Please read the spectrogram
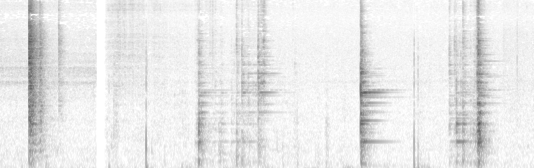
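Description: Kitchenware clinking and knocking: a handful of sharp knocks, several of them ringing briefly.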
